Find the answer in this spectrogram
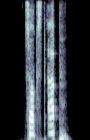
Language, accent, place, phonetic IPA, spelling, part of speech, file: German, Germany, Berlin, [ˌt͡sɔkst ˈap], zockst ab, verb, De-zockst ab.ogg
- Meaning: second-person singular present of abzocken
